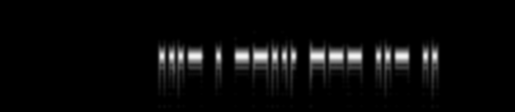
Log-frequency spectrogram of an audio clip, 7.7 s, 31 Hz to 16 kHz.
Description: Morse code, heard as a keyed tone, about 17 wpm, 700 Hz. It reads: VE7OUI
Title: DXCC-100 Call Signs - 6 Characters - Repeated 3x - 17wpm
